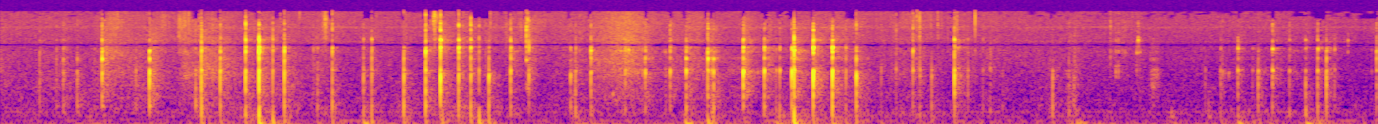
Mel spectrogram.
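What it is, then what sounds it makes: Glass spread jar with plastic lid, scratched and tapped. A small, seemingly full glass chocolate-spread jar with a white plastic lid and a paper label is held in both hands and scratched and tapped with fingernails. Quick, dry clicks and scratchy rasps come in an irregular stream of brief transients with almost no ring. The sound is soft, with low thumps underneath and bright scratchy edges on top.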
